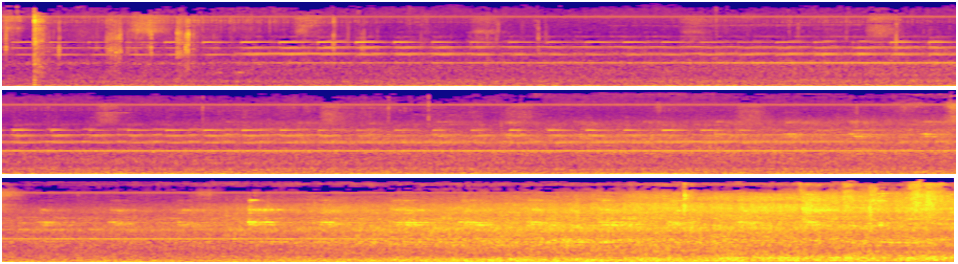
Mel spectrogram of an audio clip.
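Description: Approaching freight train led by diesel locomotives, including a GE Evolution-series unit: a low engine rumble grows steadily louder as the train nears. Over most of the first two-thirds, a set of steady high tones sounds, then fades. The noise is loudest near the end, as the lead locomotives pass close by.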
